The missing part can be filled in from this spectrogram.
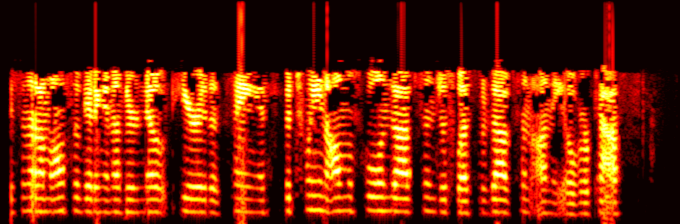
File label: Fire Departments Mesa Simulcast; TOPAZ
